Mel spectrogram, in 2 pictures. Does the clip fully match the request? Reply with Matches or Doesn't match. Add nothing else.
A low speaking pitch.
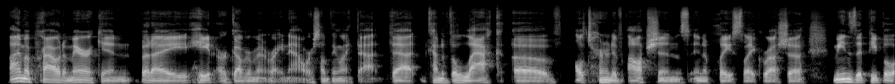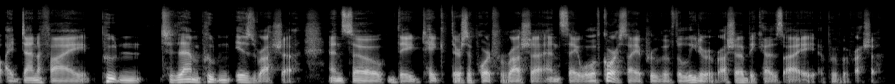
Matches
